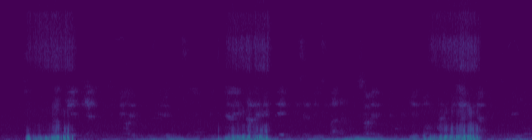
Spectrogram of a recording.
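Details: Cat snoring in sleep: three loud, rough snoring bursts about every four seconds, with softer snorting breaths between them.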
